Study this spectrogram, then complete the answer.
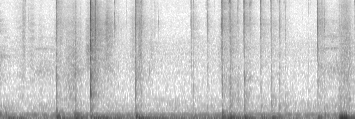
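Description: Typing on a computer keyboard while entering text into an app's input box, with clusters of quick clicky keystrokes in irregular bursts, close and moderately loud with no talking.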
